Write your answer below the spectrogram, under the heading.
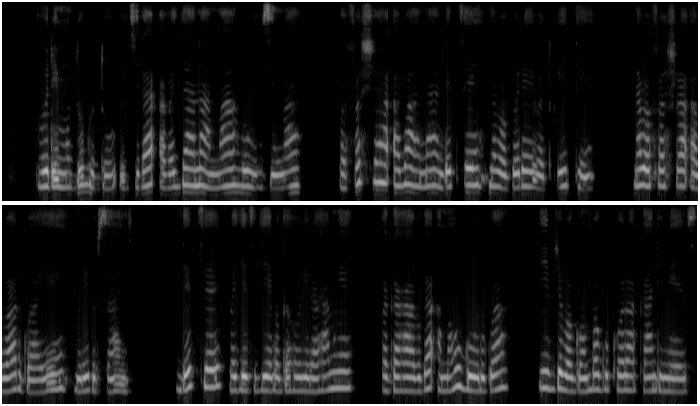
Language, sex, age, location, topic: Kinyarwanda, female, 18-24, Kigali, health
